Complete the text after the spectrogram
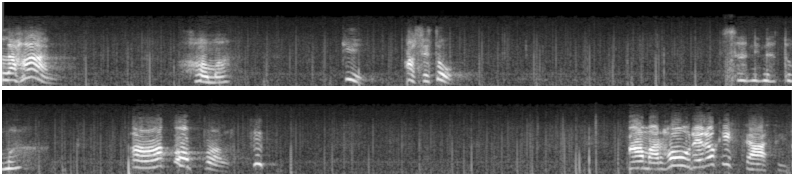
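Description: A woman speaks in short, lilting phrases, with pauses between them.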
